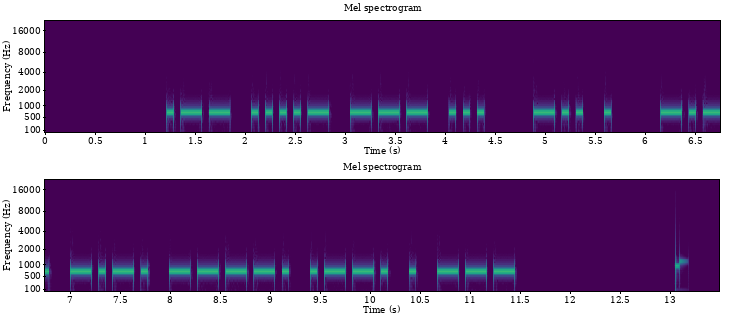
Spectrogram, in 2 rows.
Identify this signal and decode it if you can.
Morse code, heard as a keyed tone, about 17 wpm, 700 Hz. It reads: W4OS DE KC9PEO
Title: USA Callsign DE Callsign 17wpm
